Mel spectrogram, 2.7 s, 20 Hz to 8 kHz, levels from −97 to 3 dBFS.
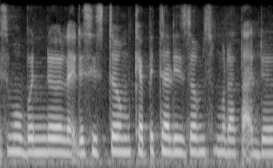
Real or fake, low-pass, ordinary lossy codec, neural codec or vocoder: real; 7.2 kHz; none; none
